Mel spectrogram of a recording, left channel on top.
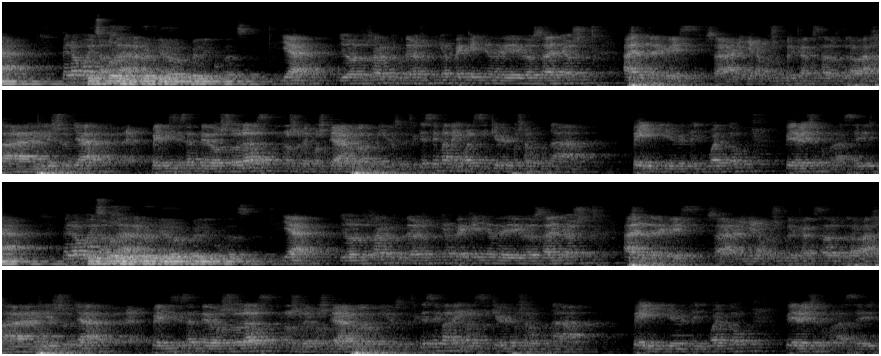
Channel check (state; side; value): normal; both; correlation 0.42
